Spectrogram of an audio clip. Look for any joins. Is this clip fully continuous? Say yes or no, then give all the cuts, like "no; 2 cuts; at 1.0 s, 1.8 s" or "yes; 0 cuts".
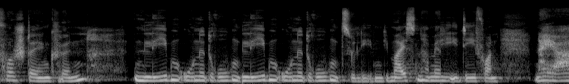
no; 2 cuts; at 2.4 s, 4.4 s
